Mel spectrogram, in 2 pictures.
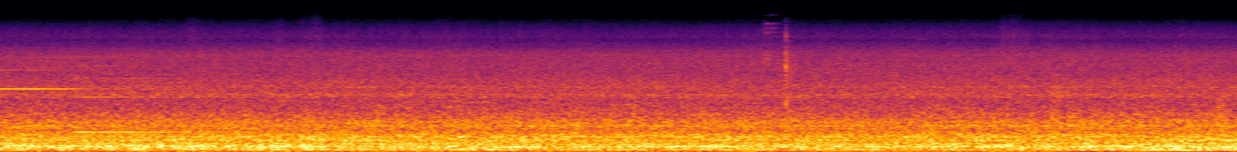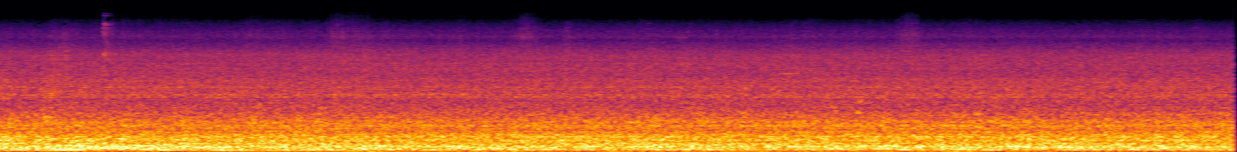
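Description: Traffic passes on the road outside.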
